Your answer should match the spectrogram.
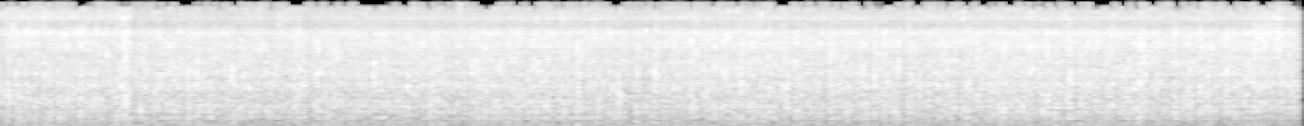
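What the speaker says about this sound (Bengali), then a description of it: "এই বৃষ্টির মধ্যে ছাতা নিয়ে তারপর ছাদে ঘুরতেছি" Heavy rain pours onto a village rooftop in a dense, steady hiss of drops that stays loud and even throughout, with no voices.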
